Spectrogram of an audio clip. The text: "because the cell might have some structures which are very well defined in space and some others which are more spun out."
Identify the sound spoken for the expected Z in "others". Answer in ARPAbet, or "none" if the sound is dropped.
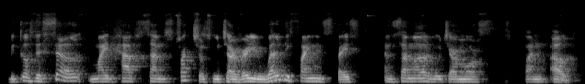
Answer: S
